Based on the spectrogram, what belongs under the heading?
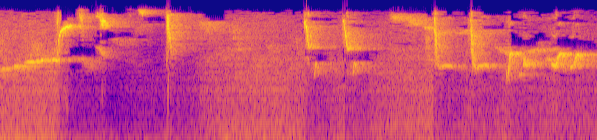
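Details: Orange-headed thrush belting out continuous loud gacor teler song: a rising whistle into high chirps, then a string of sharp downward-slurred whistles and twittering phrases about two or three per second.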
